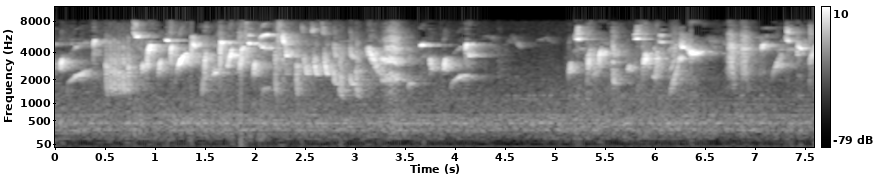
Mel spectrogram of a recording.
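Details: Song of a European goldfinch, parva race from the Maghreb: a long, lively cascade of sharp chirps, slurred notes and jingling trills, interrupted by a brief silence before the busy twittering returns.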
